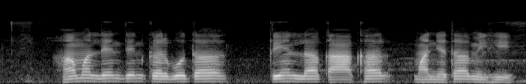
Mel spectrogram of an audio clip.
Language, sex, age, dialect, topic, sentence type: Chhattisgarhi, male, 18-24, Western/Budati/Khatahi, banking, question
